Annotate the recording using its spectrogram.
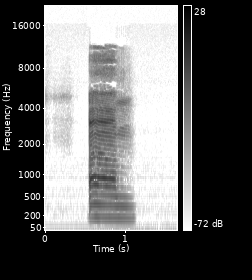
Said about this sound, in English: do you hear my cat? She has a lot of opinions on this question. She does. She goes, yeah, what do you mean work out, Mom? What do you mean?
